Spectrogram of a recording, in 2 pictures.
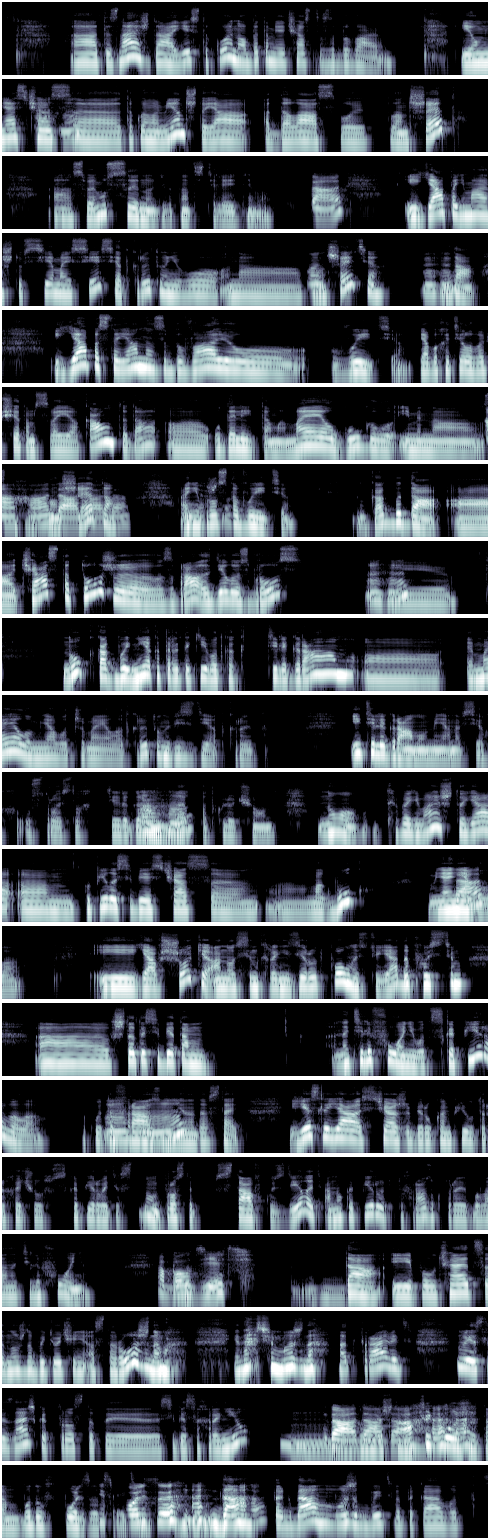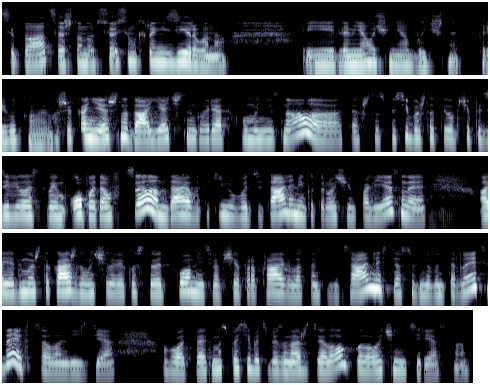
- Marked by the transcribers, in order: tapping; drawn out: "И"; laughing while speaking: "допустим"; tsk; laughing while speaking: "осторожным, иначе можно отправить"; laugh; chuckle
- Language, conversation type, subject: Russian, podcast, Каких правил конфиденциальности в интернете ты придерживаешься?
